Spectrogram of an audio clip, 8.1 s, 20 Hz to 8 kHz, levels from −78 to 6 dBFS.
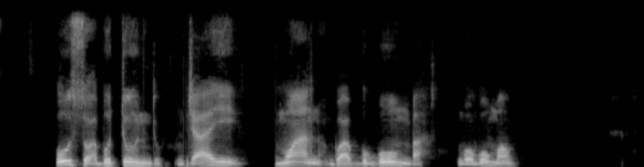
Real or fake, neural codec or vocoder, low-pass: fake; codec, 16 kHz, 1 kbps, X-Codec, WavLM features, trained on Multilingual LibriSpeech; 7.2 kHz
